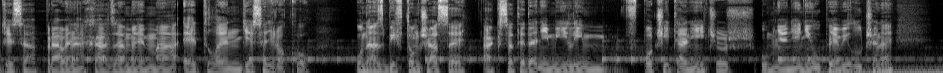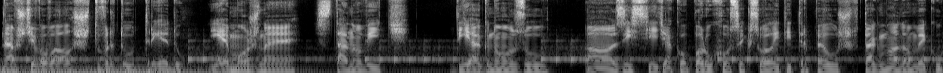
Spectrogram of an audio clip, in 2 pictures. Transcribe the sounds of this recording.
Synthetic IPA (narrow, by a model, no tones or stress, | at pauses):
ɡɟɛsapɾaːʋɛnaxaːd͡zamɛmaːʔɛt̪lɛnɟɛsaɟɾɔkʰɔʊunaːzbift̪ɔmt͡ʃasɛaksat̪ɛd̪aɲɛmiːliːmfpɔt͡ʃiːt̪aɲiːt͡ʃɔʃ | umɲaɲɛɲiuːpl̩ɲɛʋiluːt͡ʃɛnɛːnaʊʃcɛʋɔʋalʃt̪ʋr̩t̪uːt̪ɾɪɛd̪ujɛmɔʒnɛː | st̪anɔʋic | d̪iaɡnɔːzu | zisciɟakɔpɔɾuxɔʊsɛksualit̪it̪r̩pɛluʃft̪aɡmlad̪ɔmʋɛku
